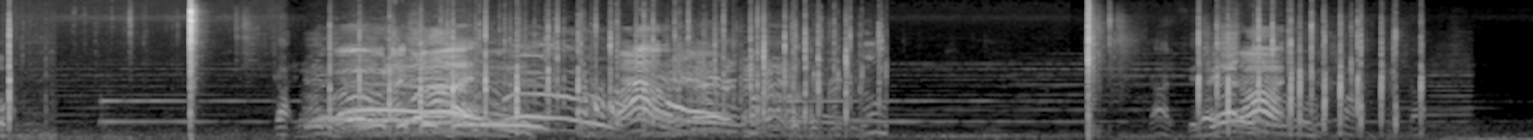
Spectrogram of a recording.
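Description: Two sharp cracks of air rifle shots, about nine seconds apart, the first the loudest sound here.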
